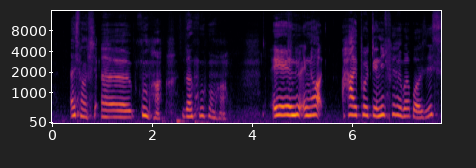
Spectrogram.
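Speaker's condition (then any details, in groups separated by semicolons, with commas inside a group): Cerebral palsy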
